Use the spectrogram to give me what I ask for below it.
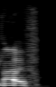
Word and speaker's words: knife: Similarly the K in knife is also silent. Right. We say knife.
